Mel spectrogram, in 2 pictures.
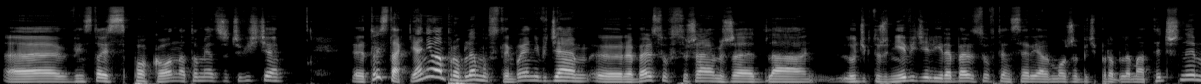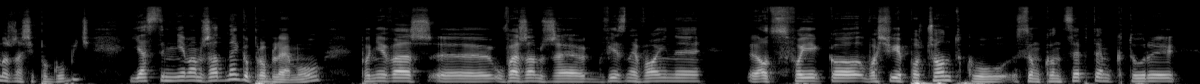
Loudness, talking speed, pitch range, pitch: -26 LUFS, 140 wpm, 135-165 Hz, 150 Hz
